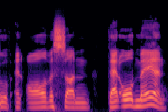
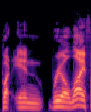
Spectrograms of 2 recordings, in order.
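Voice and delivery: ordinary delivery

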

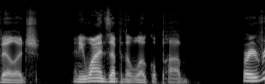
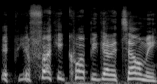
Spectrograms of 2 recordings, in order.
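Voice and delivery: high, put-on English accent; a squeaky cartoonish English copper; mock English accent; 10 semitones higher than usual. Co-host riffing on the film cop in a high mock English accent. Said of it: "This is my English accent now".

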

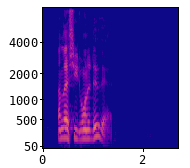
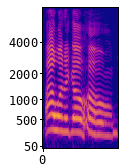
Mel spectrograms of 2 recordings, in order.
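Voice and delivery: put-on much higher and louder, slow, a stretched child-like whine; Mitzi's whining plea; 7 semitones higher, 10 dB louder, slower than usual. Preacher voicing Mitzi begging her aunt, high loud whine. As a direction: imitate her begging to go home. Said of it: "she said".

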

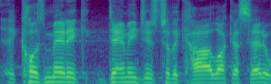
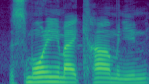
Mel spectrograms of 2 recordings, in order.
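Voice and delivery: ordinary talk, nothing marked

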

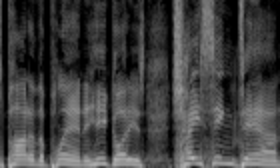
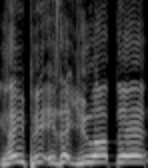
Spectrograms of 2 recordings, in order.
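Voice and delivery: high-pitched call up from downstairs; mock yelling out; 7 semitones higher than usual. Men sent for Peter call from downstairs, mock yelling out. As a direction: call up to someone upstairs, not full volume. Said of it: "yelling out from downstairs".

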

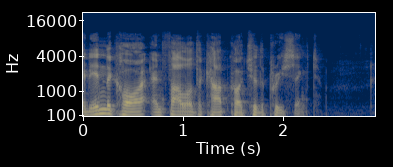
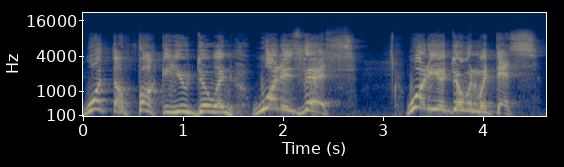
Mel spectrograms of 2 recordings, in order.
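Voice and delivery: high, outraged guard's yell; angry shouting; 10 semitones higher, 3 dB louder than usual. Retold or imitated. Guards grab the young men and demand answers, angry shout. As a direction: shout accusing questions at a culprit. Guards angrily confront the culprits.

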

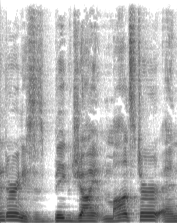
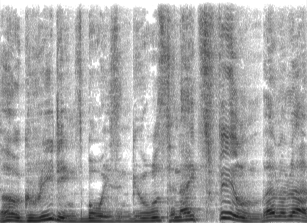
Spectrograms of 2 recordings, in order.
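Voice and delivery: slow, over-the-top horror host; hammy creepy TV host greeting; ghoulish horror host; 2 semitones higher, slower than usual. Retold or imitated. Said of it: "a little more over the top".

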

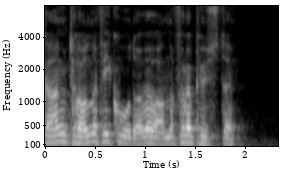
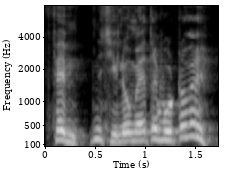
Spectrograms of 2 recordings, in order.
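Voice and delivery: plain reading voice

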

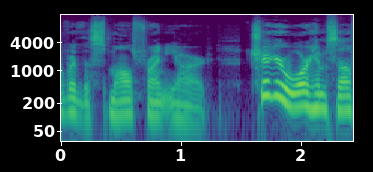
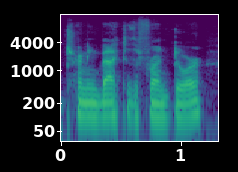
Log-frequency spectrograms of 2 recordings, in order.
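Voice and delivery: plain reading voice

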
